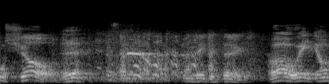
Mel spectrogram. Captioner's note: whistles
